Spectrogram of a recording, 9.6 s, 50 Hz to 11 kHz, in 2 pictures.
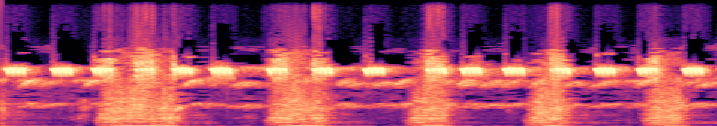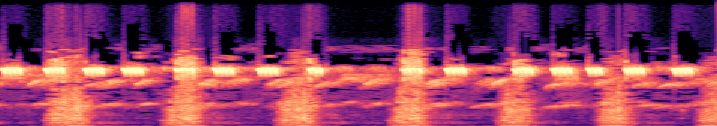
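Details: Lion roaring at Nkorho on 3 March. About eleven deep, breathy grunts sound roughly once a second. Each is a broad, low pulse, and shrill crickets trill steadily throughout.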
